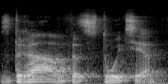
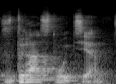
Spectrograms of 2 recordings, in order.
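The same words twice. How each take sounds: First: The middle v sound is pronounced. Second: The middle v sound is dropped. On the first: The speaker calls it wrong. "we don't say здравствуйте" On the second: The speaker calls it right. "We just say здравствуйте. So we sort of omit the v sound"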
